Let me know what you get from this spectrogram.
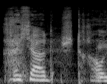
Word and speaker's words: Richard Strauss: Richard Strauss.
